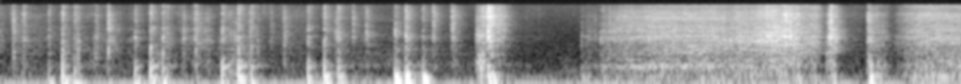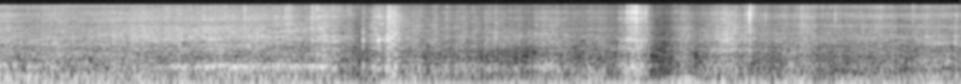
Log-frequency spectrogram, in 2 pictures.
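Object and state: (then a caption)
Foam pool noodle. Long nails tap and scratch a long, black, hollow foam pool noodle held upright and at a diagonal. Quick, dry, irregular taps come first, followed by a steady, bright, rasping scratch broken by a few sharp clicks, all over a faint low hum.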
